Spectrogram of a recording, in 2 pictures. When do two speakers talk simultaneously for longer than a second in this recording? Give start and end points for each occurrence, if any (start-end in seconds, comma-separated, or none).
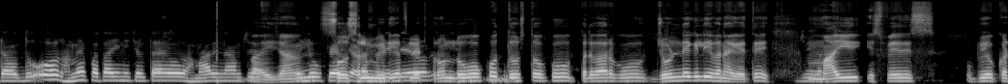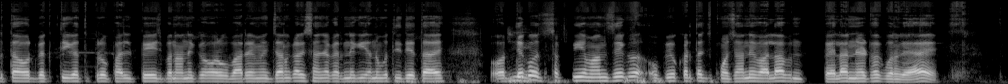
2.5-4.6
